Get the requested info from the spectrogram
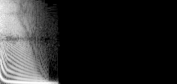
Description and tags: Distorted kick created with F.L. Studio. Blood Overdrive, Parametric EQ, Stereo enhancer, and EQUO effects were used.
bass, beat, distorted, distortion, drum, drumloop, hard, hardcore, kick, kickdrum, melody, progression, synth, techno, trance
